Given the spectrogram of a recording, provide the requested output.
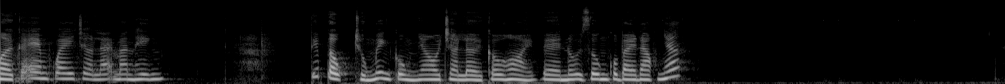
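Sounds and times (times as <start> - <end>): computer mouse clicks: 8.2 - 10.0.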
